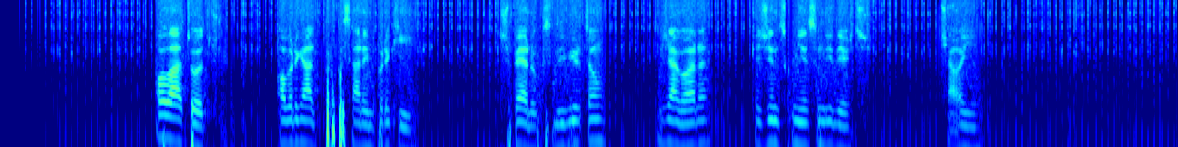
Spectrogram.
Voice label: portuguese voice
